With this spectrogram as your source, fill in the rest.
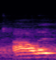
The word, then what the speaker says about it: Aleph: I really should be going this way, but Aleph is silent.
